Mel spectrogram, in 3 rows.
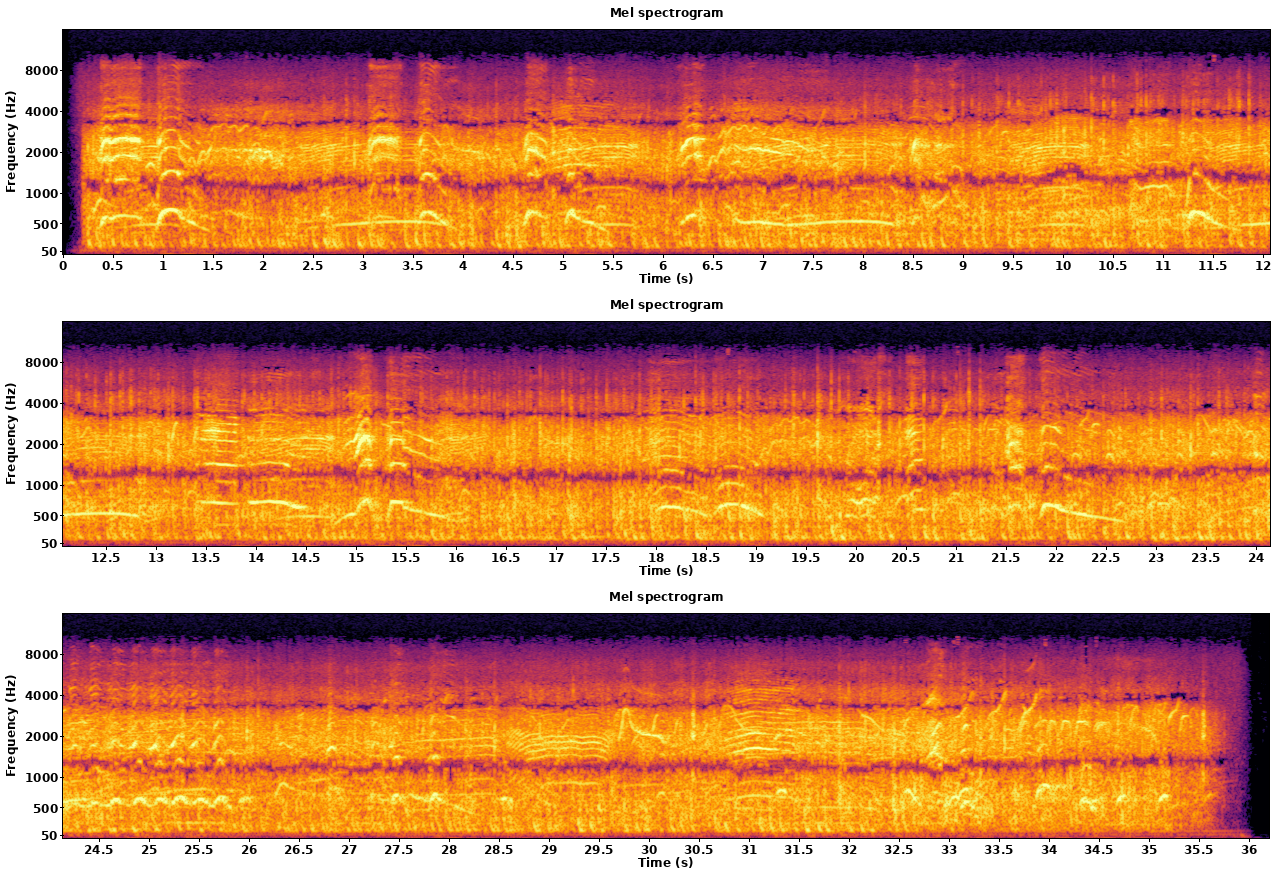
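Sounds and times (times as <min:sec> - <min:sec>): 
cattle drive: 0:00.2 - 0:36.0
laughter: 0:23.7 - 0:29.0, 0:31.2 - 0:35.5.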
